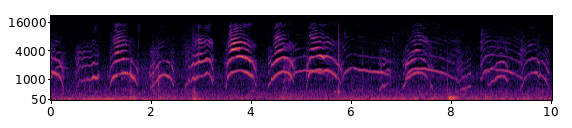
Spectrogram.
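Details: Mother cat with her kittens over a day together, a busy chorus of overlapping high mews, many short arched cries tumbling one after another for ten seconds, some longer drawn-out calls among them, low room hum beneath.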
